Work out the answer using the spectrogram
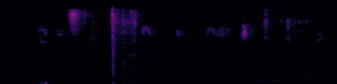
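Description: Near silence with faint, scattered short chirps of small birds, plus a soft low thump early on and a single sharp click a little after.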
